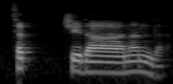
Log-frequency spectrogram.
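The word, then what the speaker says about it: saccidānanda: So it's sat, silence, chidananda, sat, chidananda. There's a gap there. There's a pause there, which is really the extending of the first consonant in a silent manner.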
